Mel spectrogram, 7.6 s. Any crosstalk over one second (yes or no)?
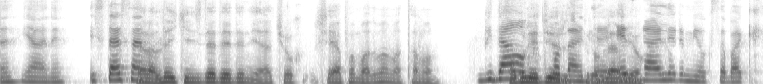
yes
